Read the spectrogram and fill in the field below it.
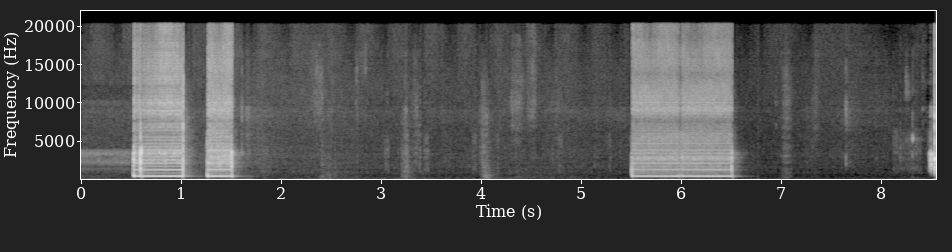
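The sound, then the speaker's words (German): Two short, loud electronic telephone ring bursts in quick succession as a phone call is placed, a pause with faint clicks, then a longer ring tone, all clear with no talking. “Also ich hoffe, dass das mit der Qualität gleich gut klappt und rufen wir doch mal durch.”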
